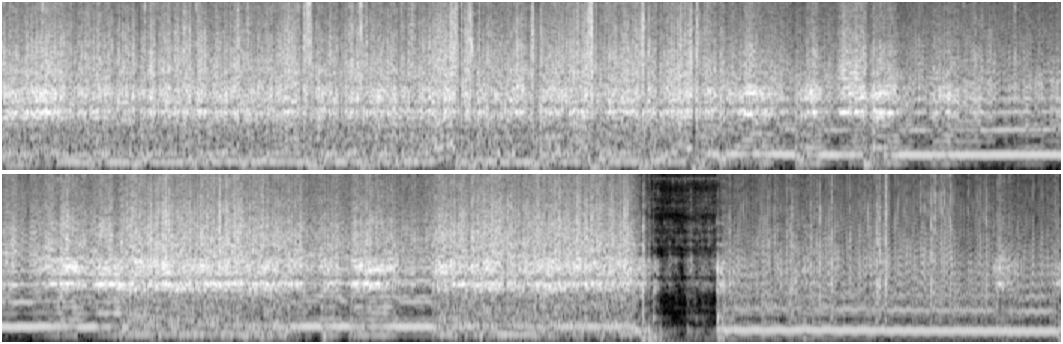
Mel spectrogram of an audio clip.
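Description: Background music of long held notes, probably a distorted electric guitar, that step from one pitch to another, with a brief break about eleven and a half seconds in.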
